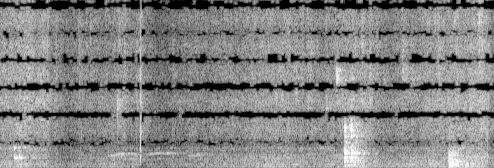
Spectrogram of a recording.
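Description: Minced garlic and ginger sizzling quietly in a little hot olive oil in a nonstick wok, with two brief louder bursts near the end.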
